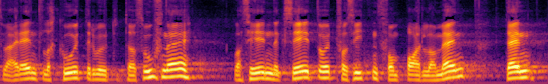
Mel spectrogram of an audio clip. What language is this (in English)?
Swiss German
